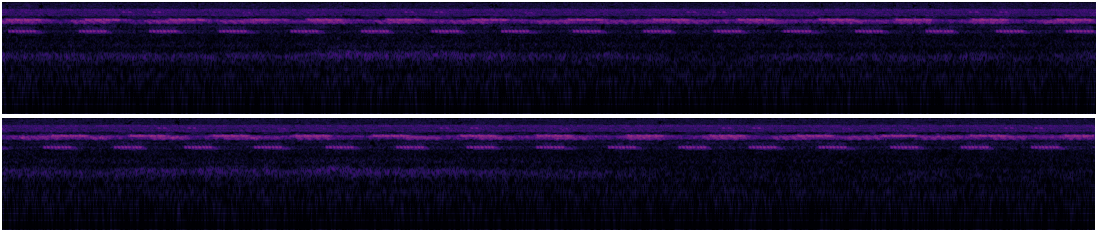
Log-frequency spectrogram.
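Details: Woodland crickets at night: regular, rapid high chirps keep time over a dense shimmering insect chorus, while a softer lower drone rises and falls beneath.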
